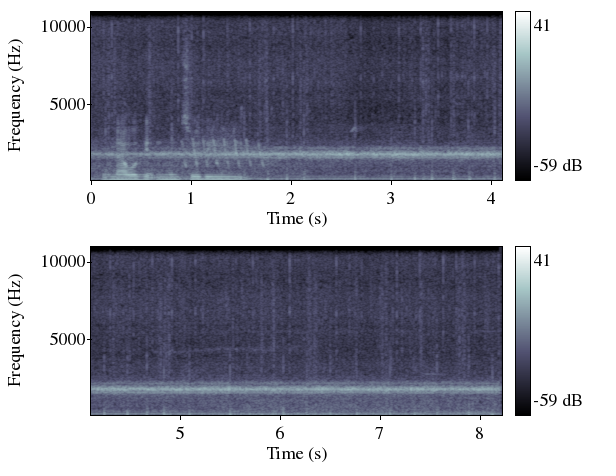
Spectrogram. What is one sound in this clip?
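A small animal patters through dry grass.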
